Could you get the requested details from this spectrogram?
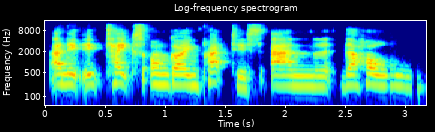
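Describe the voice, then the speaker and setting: A woman's voice: medium pitch, flat delivery, a little slow, sharp tone. A woman in casual conversation, talking in an earnest, reflective way with many restarts. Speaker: podcast guest.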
